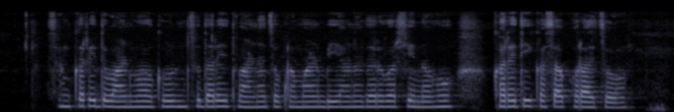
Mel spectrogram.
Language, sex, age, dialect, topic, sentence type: Marathi, male, 60-100, Southern Konkan, agriculture, question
